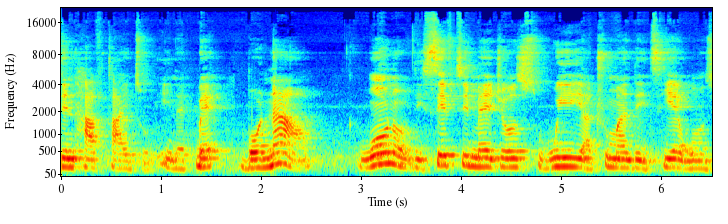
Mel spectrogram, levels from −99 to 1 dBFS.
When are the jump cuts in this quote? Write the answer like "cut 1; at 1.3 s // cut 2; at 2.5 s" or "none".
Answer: cut 1; at 1.7 s

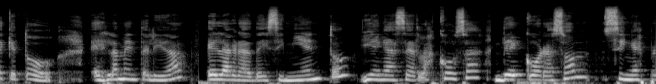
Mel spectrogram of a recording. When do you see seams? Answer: cut 1; at 1.9 s // cut 2; at 3.5 s // cut 3; at 4.8 s

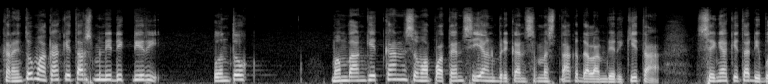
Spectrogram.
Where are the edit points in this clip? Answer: none

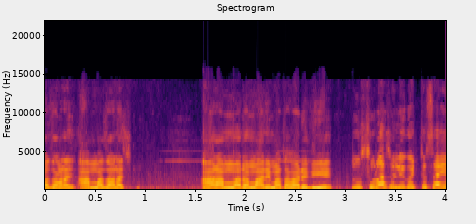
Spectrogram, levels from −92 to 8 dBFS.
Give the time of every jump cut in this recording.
cut 1; at 3.0 s

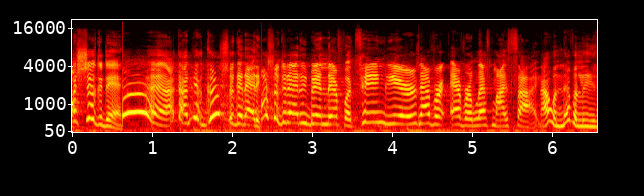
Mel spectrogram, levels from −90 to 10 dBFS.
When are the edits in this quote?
none

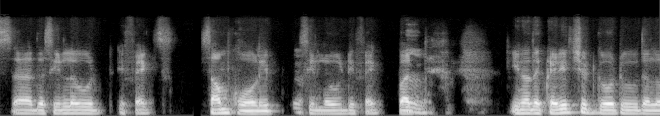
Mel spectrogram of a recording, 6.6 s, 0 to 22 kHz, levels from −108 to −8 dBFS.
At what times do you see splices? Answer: none

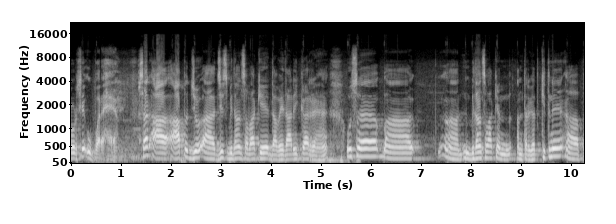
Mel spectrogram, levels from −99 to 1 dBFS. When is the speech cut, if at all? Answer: none

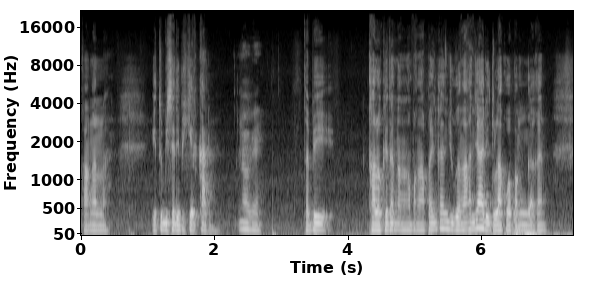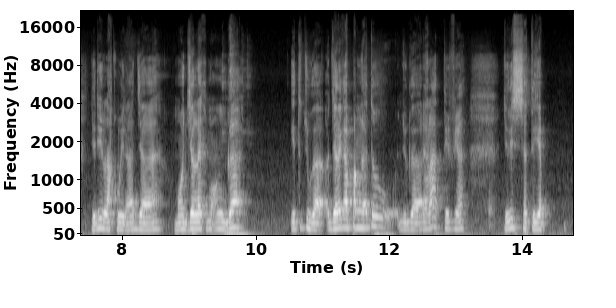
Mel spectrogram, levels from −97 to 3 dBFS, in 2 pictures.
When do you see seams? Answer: none

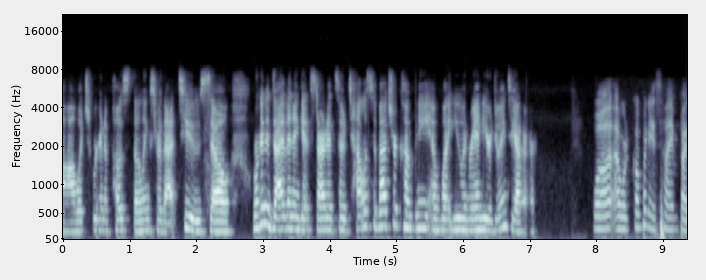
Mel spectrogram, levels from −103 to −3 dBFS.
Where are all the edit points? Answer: none

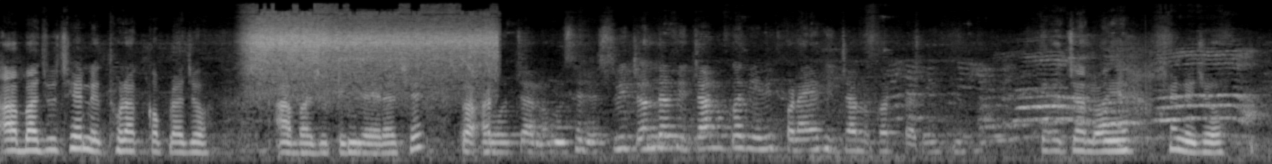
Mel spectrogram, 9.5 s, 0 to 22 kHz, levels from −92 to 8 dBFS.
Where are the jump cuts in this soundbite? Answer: cut 1; at 3.6 s

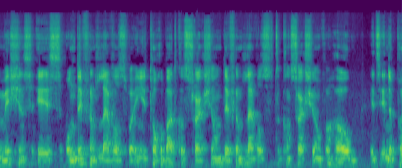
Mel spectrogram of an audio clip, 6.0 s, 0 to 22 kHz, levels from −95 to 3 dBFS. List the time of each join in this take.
none

